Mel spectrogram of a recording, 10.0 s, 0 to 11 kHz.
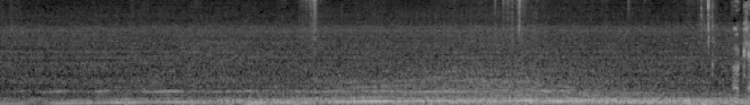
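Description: The 2017 Chevy Cruze hatchback's turbocharged four-cylinder engine is heard from inside the cabin under hard acceleration. It is pretty loud, rises in pitch as the revs climb, and grows louder over the first few seconds.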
